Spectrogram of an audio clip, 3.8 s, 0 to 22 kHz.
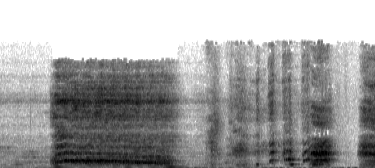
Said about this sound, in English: Pomeranian puppy sneezes, and it has almost 11 million views. And basically, it's a Rooks, the Pomeranian, a really cute fluffy puppy, does an epic sneeze.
